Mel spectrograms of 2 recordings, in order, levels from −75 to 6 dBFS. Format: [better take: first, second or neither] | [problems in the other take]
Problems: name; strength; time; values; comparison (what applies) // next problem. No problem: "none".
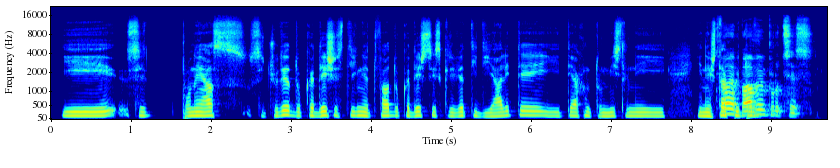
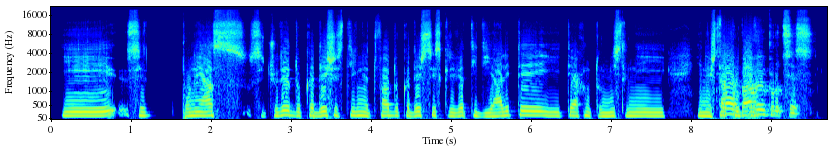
first | distortion; heavy; 21% of the sound clipped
